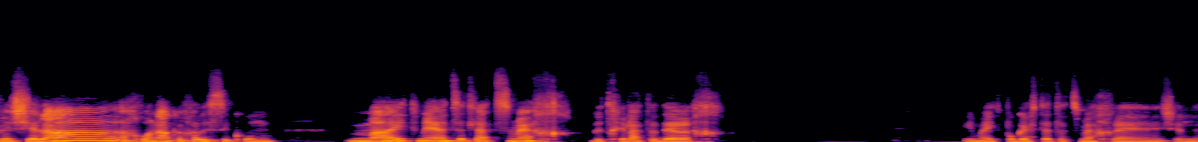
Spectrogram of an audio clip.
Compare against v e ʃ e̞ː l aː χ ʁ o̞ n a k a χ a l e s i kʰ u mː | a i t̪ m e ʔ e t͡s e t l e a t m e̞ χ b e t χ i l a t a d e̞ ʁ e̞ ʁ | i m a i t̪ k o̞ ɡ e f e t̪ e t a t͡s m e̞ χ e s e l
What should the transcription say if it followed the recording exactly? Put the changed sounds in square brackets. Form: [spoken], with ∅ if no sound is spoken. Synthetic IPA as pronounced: v e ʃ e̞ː l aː χ ʁ o̞ n a k a χ a l e s i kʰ u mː | a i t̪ m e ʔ e t͡s e t l e a [t͡s] m e̞ χ b e t χ i l a t a d e̞ ʁ e̞ [χ] | i m a i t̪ [p] o̞ ɡ e [ʃ] e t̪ e t a t͡s m e̞ χ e [ʃ] e l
